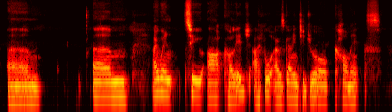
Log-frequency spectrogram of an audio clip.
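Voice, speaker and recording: In a London accent, a man talks at a very slow pace with fairly even intonation and long, frequent pauses. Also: medium pitch for a man. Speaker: indie musician. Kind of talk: interview conversation.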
